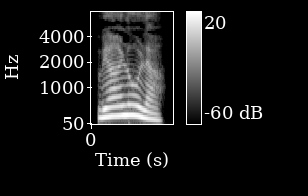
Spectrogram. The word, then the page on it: ವ್ಯಾಲೋಲ: vyālōla; Kannada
